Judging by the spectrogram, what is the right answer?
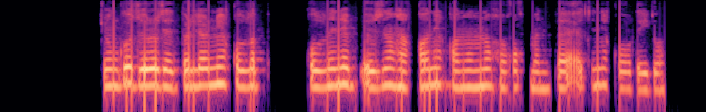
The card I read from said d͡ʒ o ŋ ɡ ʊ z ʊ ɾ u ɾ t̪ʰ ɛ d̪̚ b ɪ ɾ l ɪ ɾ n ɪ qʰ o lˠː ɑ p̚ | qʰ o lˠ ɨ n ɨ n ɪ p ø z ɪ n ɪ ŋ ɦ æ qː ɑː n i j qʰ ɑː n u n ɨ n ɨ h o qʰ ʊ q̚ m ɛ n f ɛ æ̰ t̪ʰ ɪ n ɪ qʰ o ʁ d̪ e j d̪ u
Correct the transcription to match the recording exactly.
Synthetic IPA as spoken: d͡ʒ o ŋ ɡ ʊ z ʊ ɾ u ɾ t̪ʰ ɛ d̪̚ b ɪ ɾ l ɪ ɾ n ɪ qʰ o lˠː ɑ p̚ | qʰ o lˠ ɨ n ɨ n ɪ p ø z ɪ n ɪ ŋ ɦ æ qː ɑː n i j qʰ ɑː n u n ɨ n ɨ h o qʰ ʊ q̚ m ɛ n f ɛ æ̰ t̪ʰ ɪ n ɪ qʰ o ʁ d̪ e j d̪ u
